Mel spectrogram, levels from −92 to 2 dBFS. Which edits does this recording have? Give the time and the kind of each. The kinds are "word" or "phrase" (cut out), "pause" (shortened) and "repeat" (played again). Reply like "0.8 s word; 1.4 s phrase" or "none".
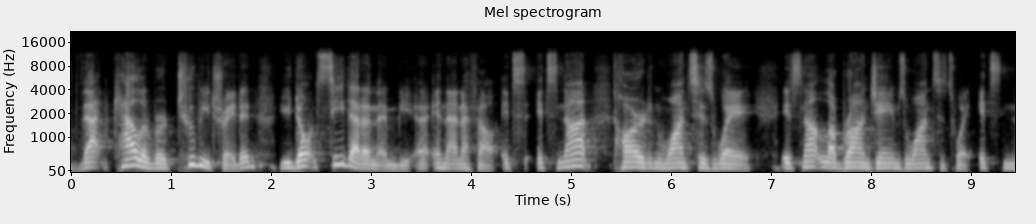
5.4 s word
